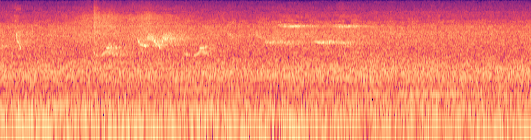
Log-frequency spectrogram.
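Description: Outdoor background: a steady low rumble with a few faint, short bird chirps and whistles in the first half.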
